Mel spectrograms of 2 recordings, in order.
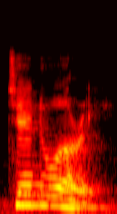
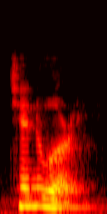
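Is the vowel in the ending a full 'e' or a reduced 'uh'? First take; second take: reduced uh; reduced uh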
